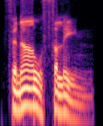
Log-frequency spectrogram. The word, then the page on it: phenolphthalein: British English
